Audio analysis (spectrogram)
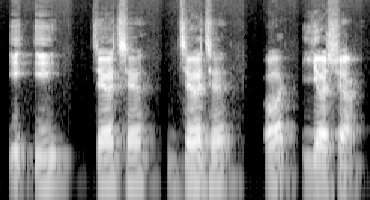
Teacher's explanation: तालव्य वर्ण, जिनका उच्चारण तालु से किया जाता है।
